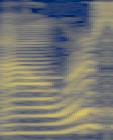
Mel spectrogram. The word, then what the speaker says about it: hour: gonna do today is the silent h as in school so we've got school we've got hours so this is the hour as in time it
